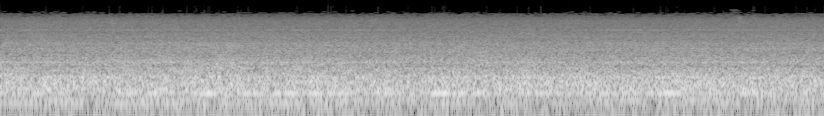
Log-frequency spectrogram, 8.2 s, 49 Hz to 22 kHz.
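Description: Inside a Korail Class 351000 IGBT electric multiple unit running steadily between stations: a loud, even rumble of wheels on rail with a steady low hum.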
